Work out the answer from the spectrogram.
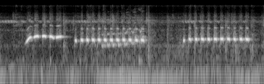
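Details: Orange-headed thrush kept in a colony breeding cage: a bright upslurred whistle, then a quick run of even whistled notes about four per second, a short pause, and a second similar run, over faint high insect-like hiss.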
